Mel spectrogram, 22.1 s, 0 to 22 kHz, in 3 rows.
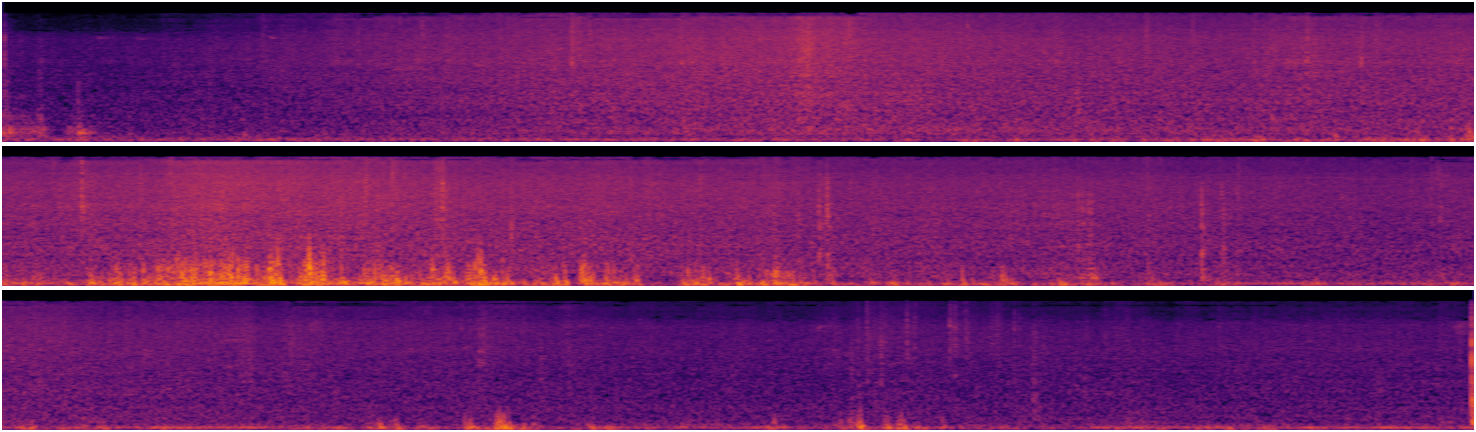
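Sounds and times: wind noise on microphone: 0:06.1 - 0:19.8.

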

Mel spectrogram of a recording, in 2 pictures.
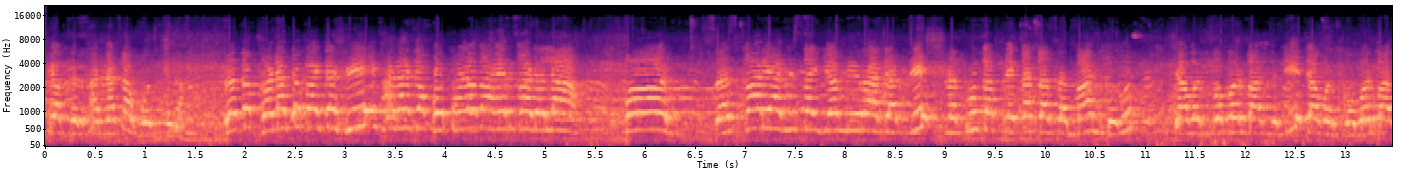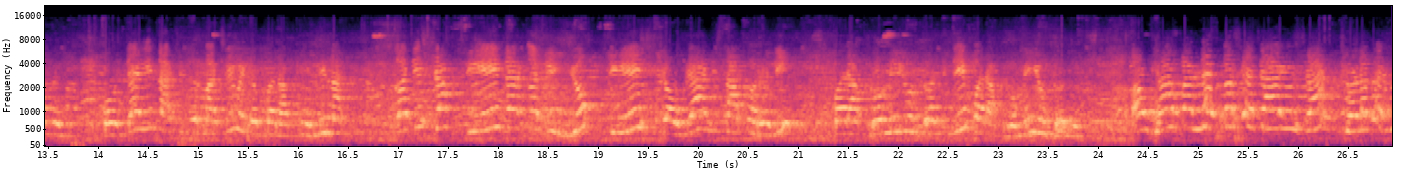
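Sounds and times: girl speaking into microphone: 0:00.0 - 0:26.9.

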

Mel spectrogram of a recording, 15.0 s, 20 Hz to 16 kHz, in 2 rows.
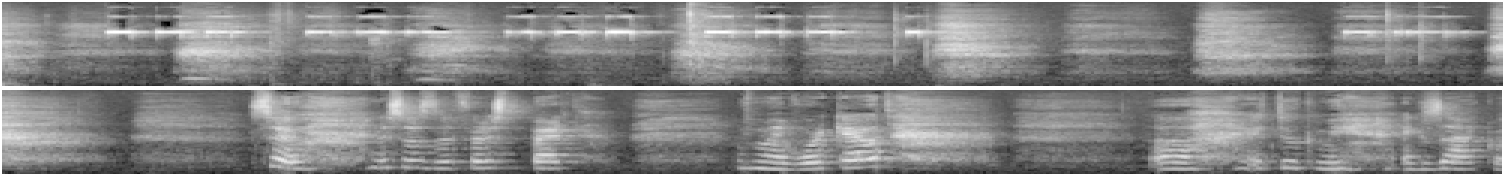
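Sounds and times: heavy breathing: 0:00.0 - 0:02.6
digital timer beeping: 0:00.5 - 0:04.8, 0:06.7 - 0:07.4.

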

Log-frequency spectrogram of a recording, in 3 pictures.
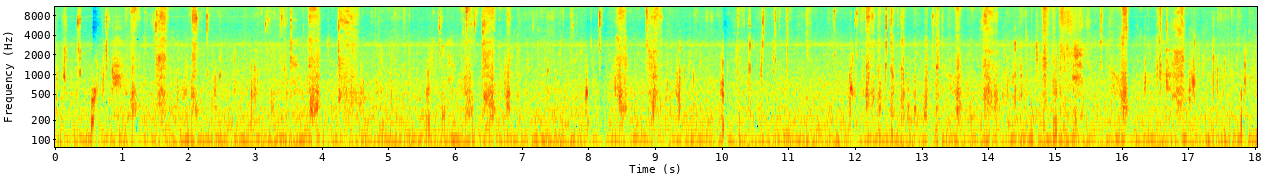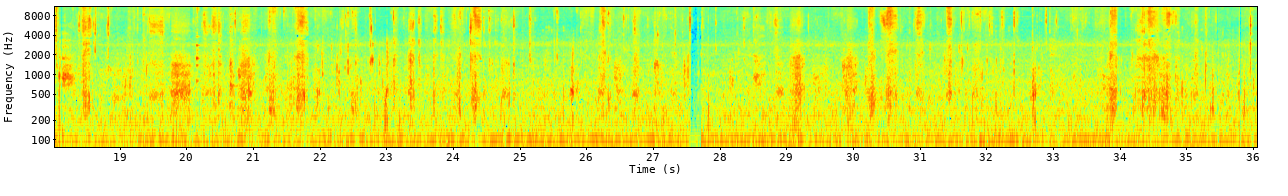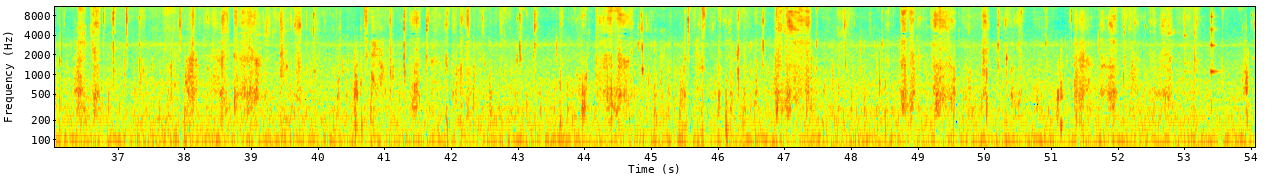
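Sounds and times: steady low hum: 0:00.0 - 0:54.0
wet chewing and lip-smacking: 0:00.0 - 0:54.0.

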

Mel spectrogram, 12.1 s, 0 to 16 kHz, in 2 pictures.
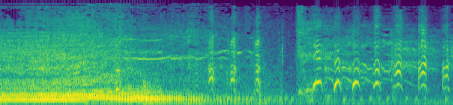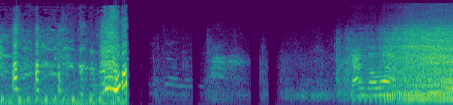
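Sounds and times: person laughing hard: 0:02.5 - 0:07.8.

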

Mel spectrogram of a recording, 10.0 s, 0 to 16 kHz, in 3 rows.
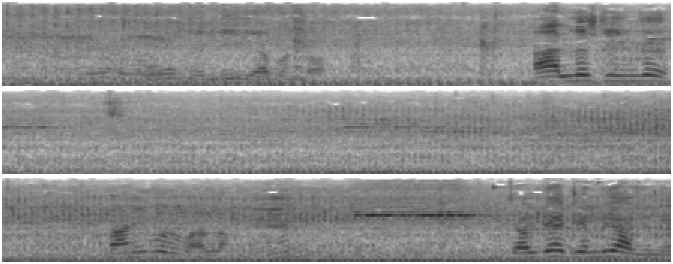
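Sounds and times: street traffic engine rumble: 0:00.0 - 0:10.0.

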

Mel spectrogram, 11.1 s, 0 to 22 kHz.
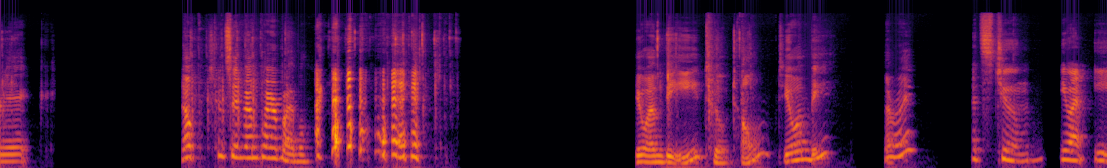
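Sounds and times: person laughing: 0:03.2 - 0:04.3.

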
